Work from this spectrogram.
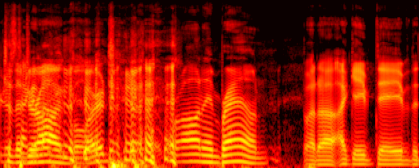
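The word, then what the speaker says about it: Braun: assists for christian brown it's spelled brawn i really don't like how it's pronounced brown i know yeah why because it's spelled to b a-u-n yeah yeah but what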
